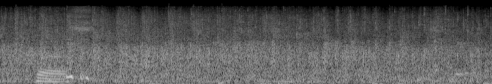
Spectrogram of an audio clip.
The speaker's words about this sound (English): I do want to give a round of applause. Thank you. I do want to give you, let me make sure that applause comes out nice and crisp.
